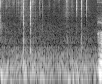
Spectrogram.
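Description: Faint clicking of computer keyboard keys being typed: a run of irregular keystrokes.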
